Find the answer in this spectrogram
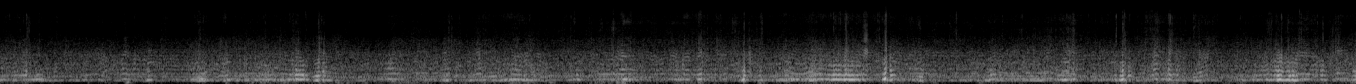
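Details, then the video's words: Honey bees in the hive keep up a long, unbroken buzzing drone. The dense hum rises a little in loudness over the second half, with scattered faint ticks and knocks. "bees therapy hive natural buzzing sound"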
